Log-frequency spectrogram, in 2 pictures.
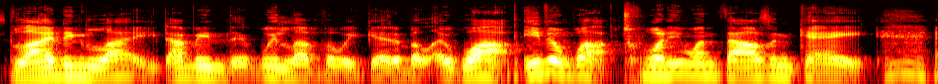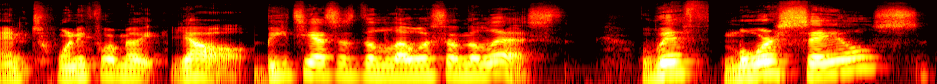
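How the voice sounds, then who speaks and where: A man's voice: a little high, moderate pace, a bit bright. A man giving casual, emphatic reaction commentary, stretching words for effect and swearing freely. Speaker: reaction video host.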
